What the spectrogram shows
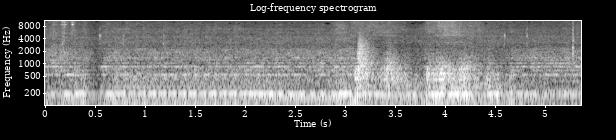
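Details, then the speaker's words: FR-S with unequal-length aftermarket header, after the header was resealed with copper gasket maker: deep, even exhaust rumble at idle and smooth revs, no ticking or puffing; leak fixed. "so as you can hear the exhaust leak is fixed"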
